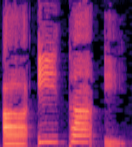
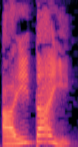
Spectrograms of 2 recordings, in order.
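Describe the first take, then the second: First: It is said slowly and deliberately. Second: It is said quickly.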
